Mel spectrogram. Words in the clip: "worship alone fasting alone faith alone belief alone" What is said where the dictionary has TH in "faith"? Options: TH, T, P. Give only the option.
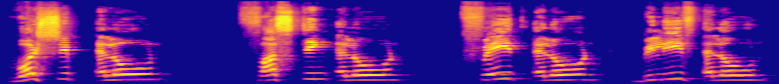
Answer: T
